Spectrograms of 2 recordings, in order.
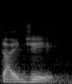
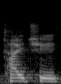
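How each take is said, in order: First: The second word starts with a j sound. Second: The second word starts with a ch sound.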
